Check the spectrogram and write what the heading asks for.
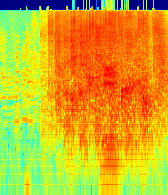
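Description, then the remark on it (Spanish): Fifth-grade schoolchildren of the Verango Merana school applauding on a particularly hot day, in a dense, steady burst of clapping that starts after a brief quieter moment and continues loudly, with a few voices calling out underneath. “Hoy hace un día particularmente caluroso y cansa hasta aplaudir.”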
